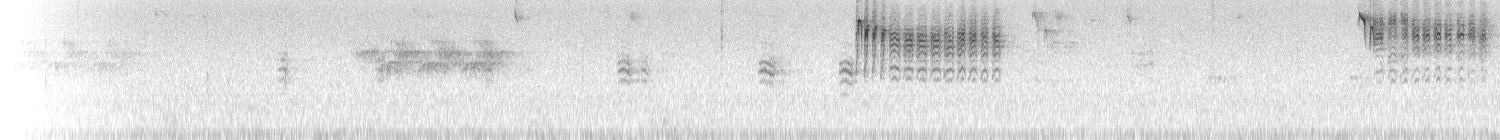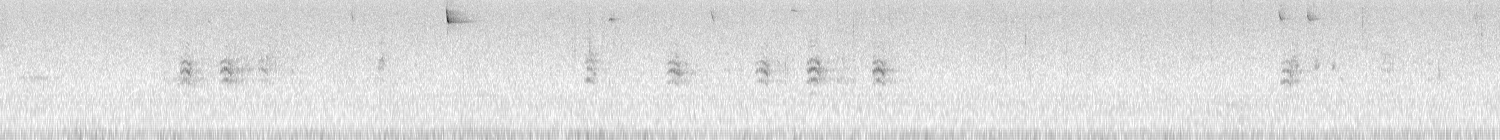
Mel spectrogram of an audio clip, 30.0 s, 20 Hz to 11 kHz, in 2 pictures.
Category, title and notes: Soundscapes > Nature
Morning Birds in City Park
A recording of the morning birds in a city park in Nashville TN. Equipment: Pair omni Clippy EM272 mics. Zoom F3 field recorder.
field-recording, breeze, bird, ambiance, birds, citypark, nature, forest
